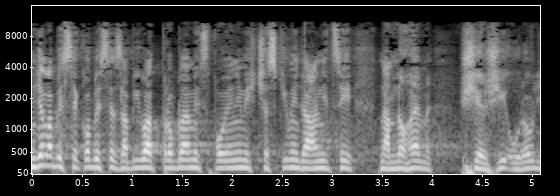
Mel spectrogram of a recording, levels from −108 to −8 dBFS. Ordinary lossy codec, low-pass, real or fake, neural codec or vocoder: MP3, 48 kbps; 14.4 kHz; real; none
